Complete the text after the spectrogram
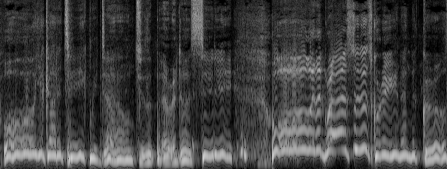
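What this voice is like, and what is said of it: Imitates another person's singing voice. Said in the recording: “impression of Bruce Springsteen singing ... You sing Paradise City as if Bruce Springsteen”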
